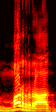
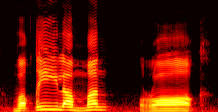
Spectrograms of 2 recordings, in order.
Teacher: یہاں پہ سکتا ہے، ایک ہی سانس میں پڑھنا ہے لیکن تھوڑا سا وقفہ کر کے، ورنہ اگر یہ ڈائریکٹ پڑھا جاتا تو مر راق بنتا، چونکہ نون جو ہے وہ یہ نون غنہ یا جو تنوین ہے وہ اس کے بعد اگر 6 حروف میں سے کوئی حرف آ جائے، یا را میم لام واو نون، تو ادغام ہو جاتا ہے۔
